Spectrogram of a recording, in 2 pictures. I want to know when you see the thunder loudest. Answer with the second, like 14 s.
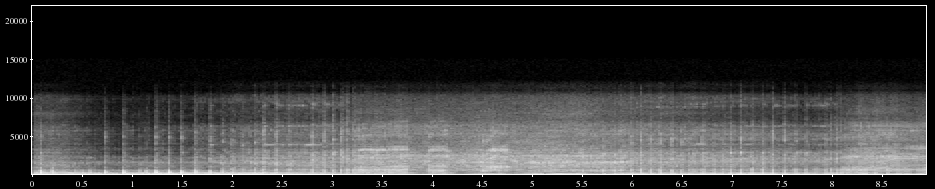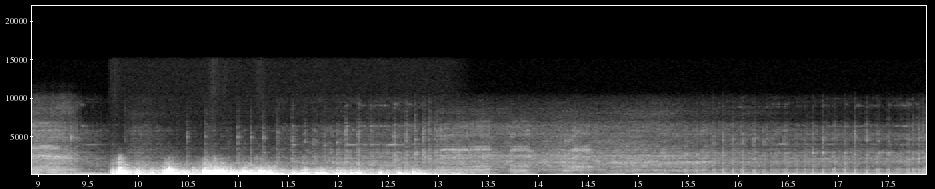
10 s.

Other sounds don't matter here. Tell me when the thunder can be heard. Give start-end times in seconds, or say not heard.
9.7-13.2.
